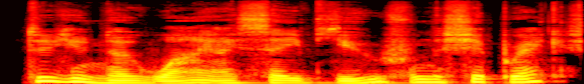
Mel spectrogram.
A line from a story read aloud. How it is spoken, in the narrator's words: asked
